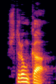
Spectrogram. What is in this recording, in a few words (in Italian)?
"stronca", crespinese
